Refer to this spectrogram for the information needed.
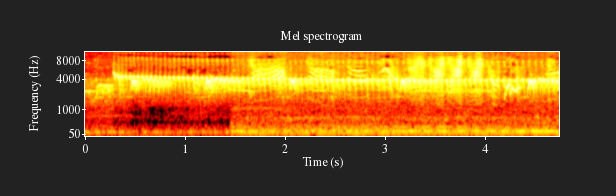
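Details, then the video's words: Prinia calls, agitated and fighting, meant to lure birds: a long unbroken high buzzy trill with wavering chirps stacked above it and a low hum joining partway through. "suara prenjak pikat ribut tarung"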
